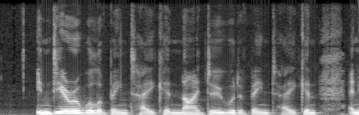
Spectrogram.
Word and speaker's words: Naidoo: So I would get people not being able to pronounce it correctly and say, instead of Indira Naidoo, they'd say Indira I do, or Indira I don't mind if I do.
